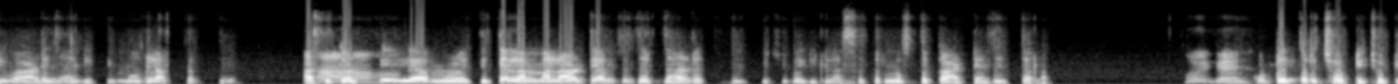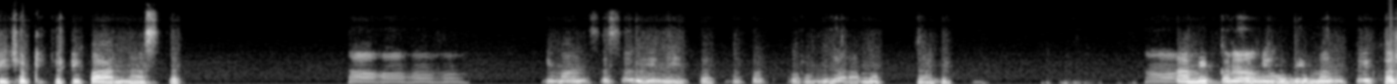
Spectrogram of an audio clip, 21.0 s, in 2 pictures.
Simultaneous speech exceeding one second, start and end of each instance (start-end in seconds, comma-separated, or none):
none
